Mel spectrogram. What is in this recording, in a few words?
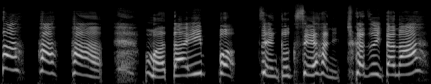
Voice victory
